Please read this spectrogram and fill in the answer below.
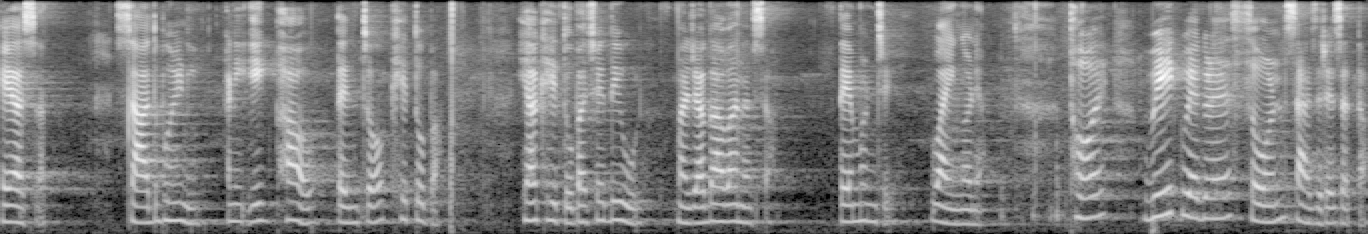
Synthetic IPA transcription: hɛəsa̰t̪ | sat̪bʱəjɳiaɽ̃iʔekbʱaʋt̪ɛ̃nt͡sɔkʰet̪oba | ɦjakʰet̪obat͡ɕɛ̃d̪euːnmad͡ʑʱjaɡaʋanəsa | t̪ɛ̃m̤əɳd͡zeʋajŋɡɳja | t̪ʰəjʋekʋeɡɭɛsəɳsad͡zɾed͡zat̪a̰

